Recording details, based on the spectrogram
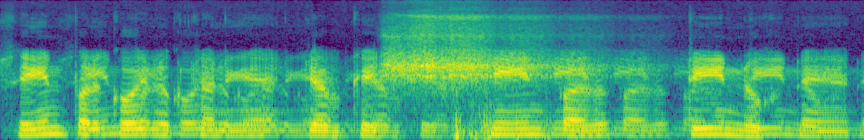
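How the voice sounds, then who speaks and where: Man teaching letter sounds slowly. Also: mid-range voice. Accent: Pakistani Urdu. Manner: drawn-out, emphatic letter sounds between plain explanations. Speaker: Quran reading teacher. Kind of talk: step-by-step recitation lesson. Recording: dull lo-fi recording.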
